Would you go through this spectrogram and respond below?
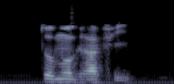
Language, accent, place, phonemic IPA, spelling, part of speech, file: French, France, Lyon, /tɔ.mɔ.ɡʁa.fi/, tomographie, noun, LL-Q150 (fra)-tomographie.wav
- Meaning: tomography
